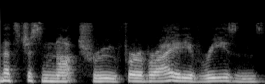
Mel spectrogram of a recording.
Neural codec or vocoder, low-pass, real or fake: codec, 16 kHz, 0.4 kbps, LongCat-Audio-Codec; 7.2 kHz; fake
